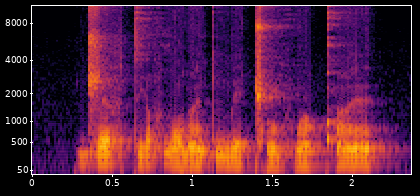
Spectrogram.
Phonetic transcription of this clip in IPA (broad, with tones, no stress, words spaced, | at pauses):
ɖ͡ʐɛ˦fti˨˦fðˤo˩ɾɛ̃˥˨t me˧˩ǁõ˩fõ˨˦qʼɛ̃˦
